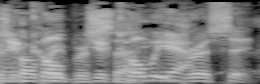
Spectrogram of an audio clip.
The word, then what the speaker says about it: Brissett: is it Brissett? Is that how you say it? – Yeah, Jacoby Brissett.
